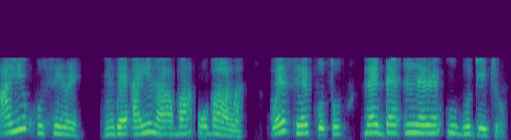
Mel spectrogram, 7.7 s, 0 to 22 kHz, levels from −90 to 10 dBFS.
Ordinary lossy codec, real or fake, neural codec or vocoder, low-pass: AAC, 16 kbps; fake; codec, 16 kHz, 1 kbps, FreqCodec, smaller model; 7.2 kHz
